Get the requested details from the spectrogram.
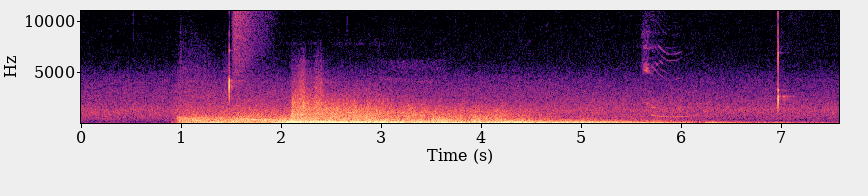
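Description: Thunder rumbles loudly and slowly fades.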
